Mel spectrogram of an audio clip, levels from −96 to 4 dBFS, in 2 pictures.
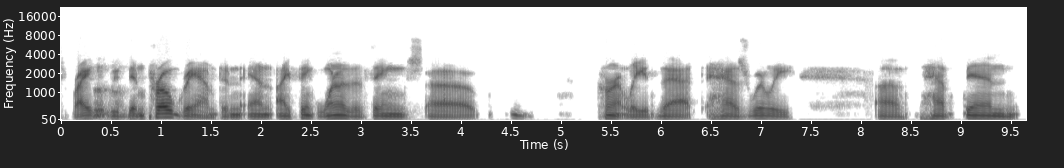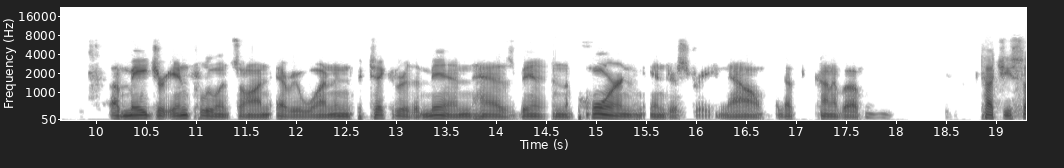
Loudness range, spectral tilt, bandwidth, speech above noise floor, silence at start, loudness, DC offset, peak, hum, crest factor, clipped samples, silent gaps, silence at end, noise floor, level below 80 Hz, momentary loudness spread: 5 LU; -6.5 dB/octave; 7.4 kHz; 26 dB; 0.1 s; -29 LUFS; under 0.1%; -6 dBFS; none; 24 dB; under 0.1%; 5.20-5.35 s, 18.11-18.48 s, 18.74-18.79 s; 0 s; -54 dBFS; -52 dBFS; 13 LU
